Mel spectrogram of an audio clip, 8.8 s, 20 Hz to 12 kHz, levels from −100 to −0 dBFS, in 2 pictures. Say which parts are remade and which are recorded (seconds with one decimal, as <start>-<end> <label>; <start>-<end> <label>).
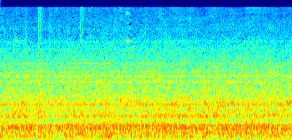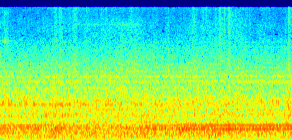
0.0-2.3 recorded; 2.3-4.5 remade; 4.5-8.8 recorded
